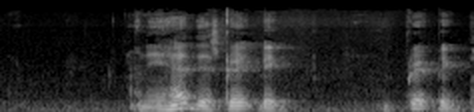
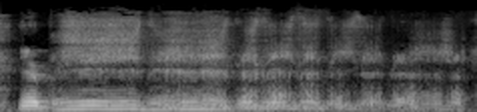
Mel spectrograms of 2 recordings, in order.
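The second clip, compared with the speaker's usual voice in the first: mosquito buzz; much slower than usual. Acted. Big mosquitoes buzzing.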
